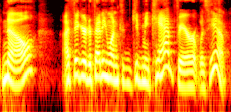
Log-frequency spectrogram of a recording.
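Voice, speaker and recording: A woman's voice: medium pitch, very animated, fairly quick, fairly bright tone. A woman playing a chatty, cheeky, jittery modern young woman in a comedy audio drama, slangy and over-caffeinated.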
